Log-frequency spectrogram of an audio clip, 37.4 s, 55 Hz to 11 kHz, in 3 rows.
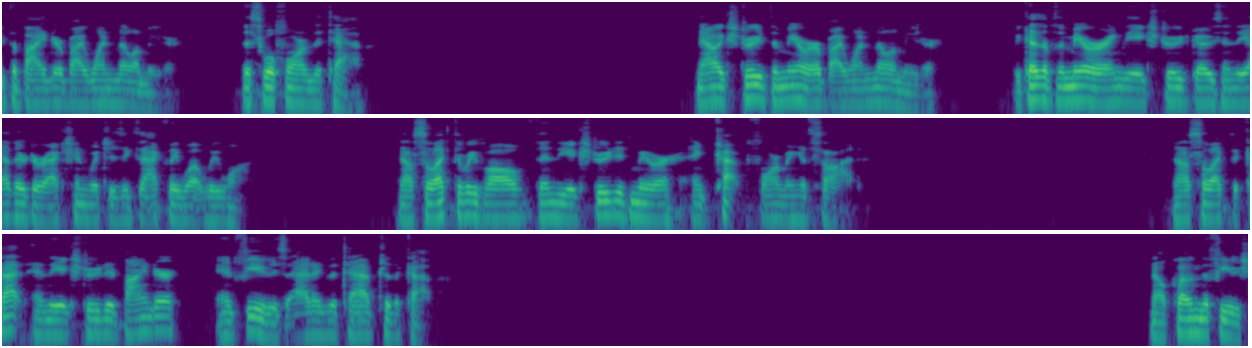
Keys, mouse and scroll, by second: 0.8-1.8 drag, 3.5 click, 4.5 1, 6.3 click, 9.0 click, 10.3 click, 11.7 1, 14.6 click, 16.5 click, 18.4 ctrl+click, 22.7 click, 25.9 click, 26.6 ctrl+click, 30.8 click, 31.6 click, 32.6 click, 34.2 click, 36.4 click, 37.0 click.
